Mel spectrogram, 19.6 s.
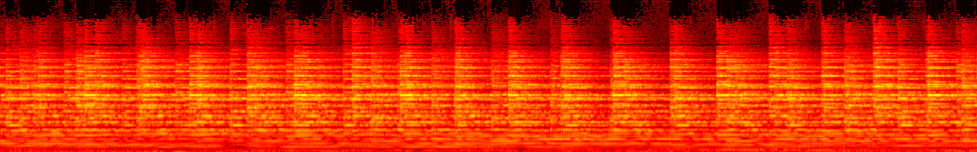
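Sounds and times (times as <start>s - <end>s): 
church bells ringing in Lensahn: 0.0s - 19.5s.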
